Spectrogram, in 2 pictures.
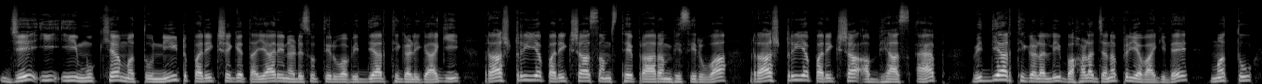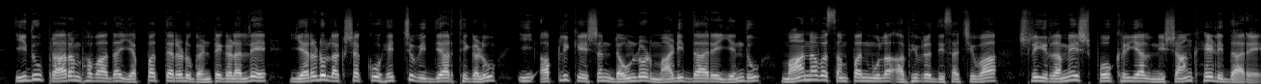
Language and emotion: Kannada, neutral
